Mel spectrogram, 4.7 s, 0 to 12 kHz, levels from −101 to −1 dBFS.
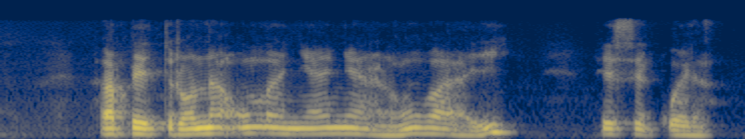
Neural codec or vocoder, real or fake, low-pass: codec, 16 kHz, 2 kbps, FunCodec, trained on Chinese and English, 25 frames a second; fake; 7.2 kHz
